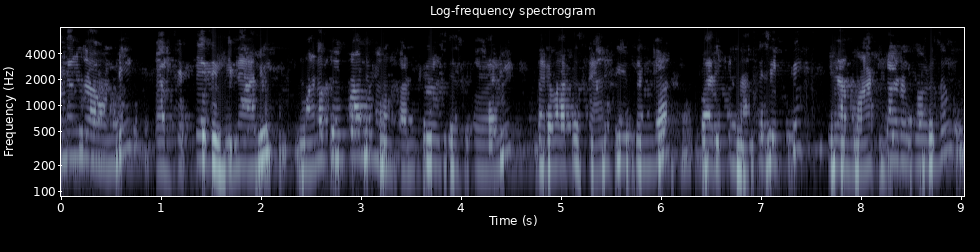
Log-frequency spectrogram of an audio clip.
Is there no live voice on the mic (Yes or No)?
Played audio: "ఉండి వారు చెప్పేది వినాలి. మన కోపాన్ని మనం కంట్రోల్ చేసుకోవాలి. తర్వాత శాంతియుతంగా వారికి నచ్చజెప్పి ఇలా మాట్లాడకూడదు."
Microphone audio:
Yes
